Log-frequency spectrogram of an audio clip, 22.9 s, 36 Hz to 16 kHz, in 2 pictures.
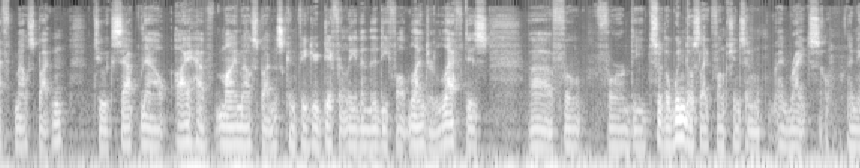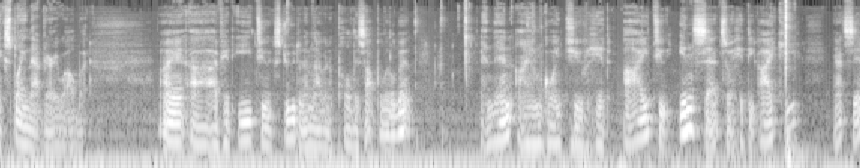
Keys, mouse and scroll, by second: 15.2-17.3 right drag, 21.9 i.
